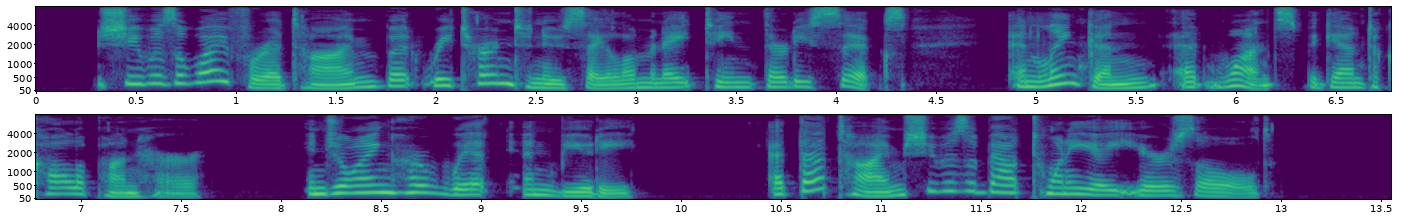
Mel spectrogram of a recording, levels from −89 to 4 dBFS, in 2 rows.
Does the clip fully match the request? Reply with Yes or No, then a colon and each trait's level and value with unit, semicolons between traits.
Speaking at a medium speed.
Yes: average, 165 wpm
